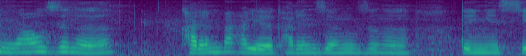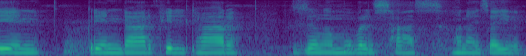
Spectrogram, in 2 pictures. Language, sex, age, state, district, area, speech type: Bodo, female, 30-45, Assam, Kokrajhar, rural, spontaneous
